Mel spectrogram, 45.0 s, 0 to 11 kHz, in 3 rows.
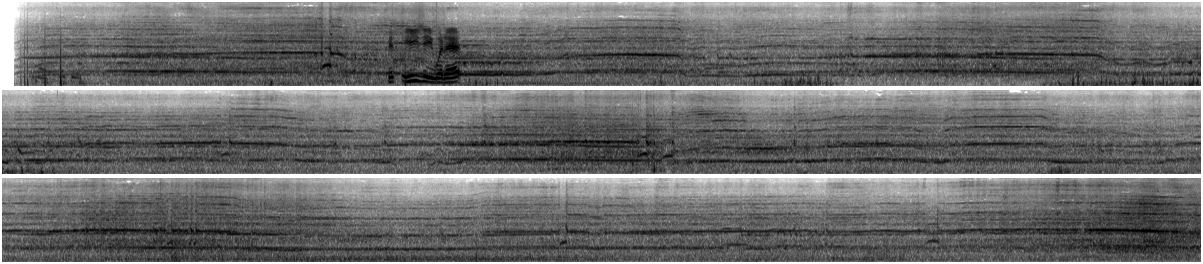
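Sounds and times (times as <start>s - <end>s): model boat motors whining: 0.2s - 44.9s.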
